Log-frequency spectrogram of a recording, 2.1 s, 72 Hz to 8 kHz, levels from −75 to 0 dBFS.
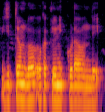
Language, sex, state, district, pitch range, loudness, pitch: Telugu, male, Telangana, Mahabubabad, 110-115 Hz, -15 LUFS, 115 Hz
